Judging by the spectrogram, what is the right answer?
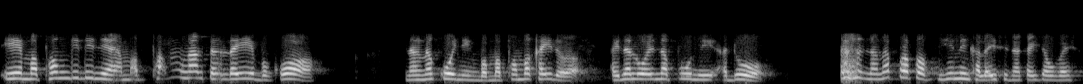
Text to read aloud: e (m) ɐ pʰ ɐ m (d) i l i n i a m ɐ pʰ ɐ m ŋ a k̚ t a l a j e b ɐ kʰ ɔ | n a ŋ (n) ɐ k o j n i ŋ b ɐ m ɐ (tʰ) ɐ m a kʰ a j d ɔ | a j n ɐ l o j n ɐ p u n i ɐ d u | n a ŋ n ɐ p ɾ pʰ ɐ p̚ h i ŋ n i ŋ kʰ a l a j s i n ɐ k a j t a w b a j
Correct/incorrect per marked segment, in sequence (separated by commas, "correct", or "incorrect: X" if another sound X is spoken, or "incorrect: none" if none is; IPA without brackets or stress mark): correct, incorrect: ɡ, correct, incorrect: pʰ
